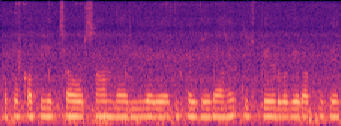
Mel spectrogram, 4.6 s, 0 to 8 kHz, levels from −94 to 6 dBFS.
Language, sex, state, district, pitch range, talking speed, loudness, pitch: Hindi, male, Rajasthan, Bikaner, 150-155 Hz, 225 wpm, -15 LUFS, 150 Hz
